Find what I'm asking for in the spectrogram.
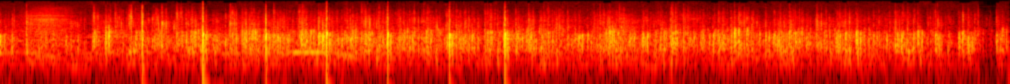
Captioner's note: audience clapping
